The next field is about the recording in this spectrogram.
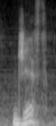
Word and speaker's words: GIF: The creator of the GIF says that it's pronounced GIF, like the peanut butter.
